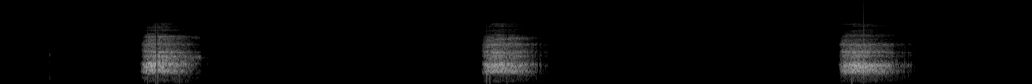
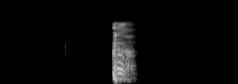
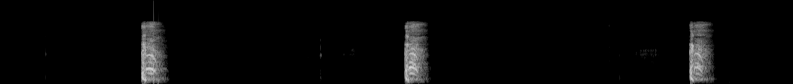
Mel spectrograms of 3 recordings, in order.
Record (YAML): exhalation_length: 10.3 s
exhalation_amplitude: 6348
exhalation_signal_mean_std_ratio: 0.29
cough_length: 2.4 s
cough_amplitude: 28334
cough_signal_mean_std_ratio: 0.2
three_cough_length: 7.9 s
three_cough_amplitude: 32267
three_cough_signal_mean_std_ratio: 0.19
survey_phase: beta (2021-08-13 to 2022-03-07)
age: 45-64
gender: Male
wearing_mask: 'No'
symptom_none: true
smoker_status: Never smoked
respiratory_condition_asthma: false
respiratory_condition_other: false
recruitment_source: REACT
submission_delay: 2 days
covid_test_result: Negative
covid_test_method: RT-qPCR
influenza_a_test_result: Negative
influenza_b_test_result: Negative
